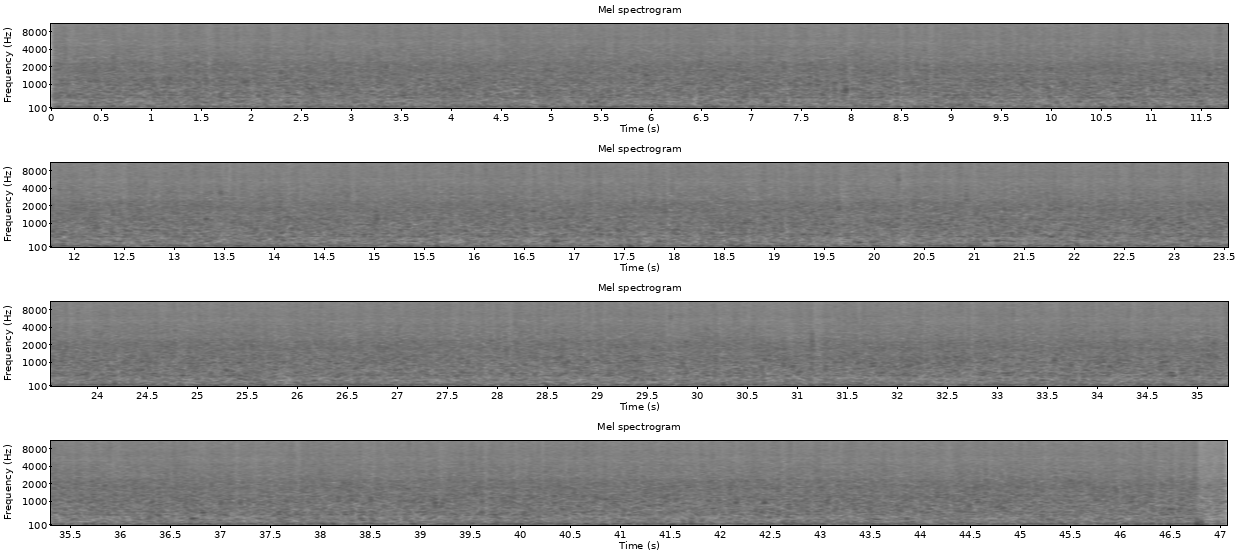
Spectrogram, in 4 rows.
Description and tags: Recorded on a sunny day in southern Arizona hillside near Box Creek Cayon using a ZOOM 2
